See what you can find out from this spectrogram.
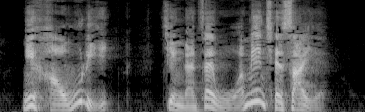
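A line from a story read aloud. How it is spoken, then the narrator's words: Furious outburst. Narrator (Chinese): 洗碗的秀才怒不可遏，说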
